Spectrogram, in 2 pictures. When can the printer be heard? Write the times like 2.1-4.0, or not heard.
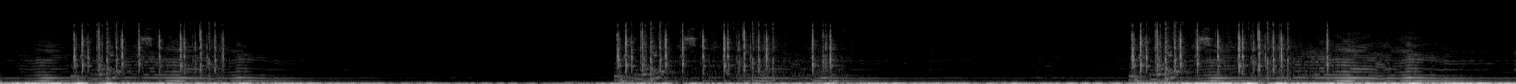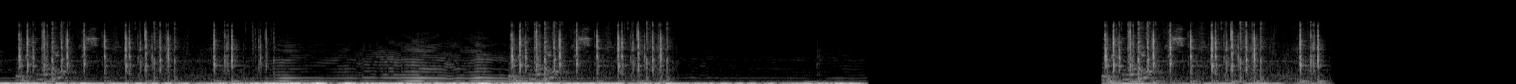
not heard.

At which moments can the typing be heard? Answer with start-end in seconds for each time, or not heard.
0.7-2.3, 6.1-8.6, 11.2-13.4, 15.3-17.9, 20.2-21.9, 26.1-28.5.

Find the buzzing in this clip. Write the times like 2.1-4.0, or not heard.
0.0-23.9.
